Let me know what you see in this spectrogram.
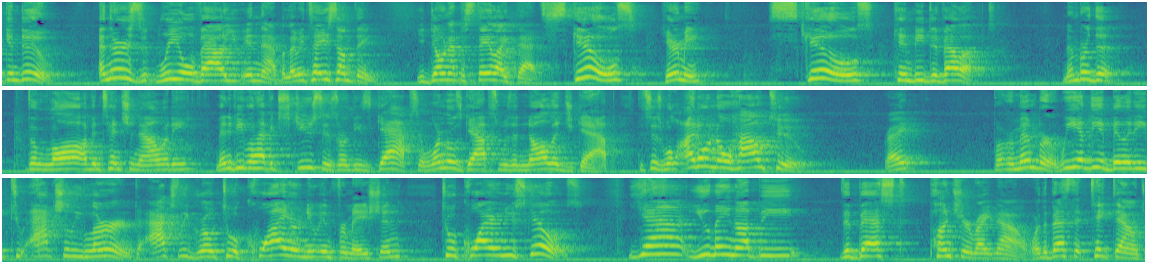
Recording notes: This was originally recorded live at The School of Warrior Arts annual Camp R.A.W.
